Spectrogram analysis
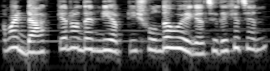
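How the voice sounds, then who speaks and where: A woman's voice: high-pitched, a little fast, natural voice. A woman with a Bangladeshi accent playing a headstrong, caring young college student in an audio romance, earnest and insistent. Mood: annoyed, stubborn. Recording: music under the voice.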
